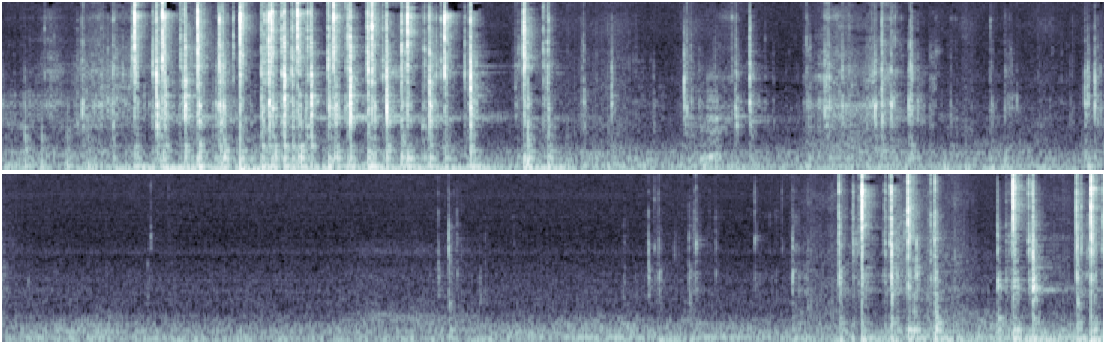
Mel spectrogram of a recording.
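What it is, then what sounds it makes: Plastic mechanical keyboard. Long acrylic nails tap the plastic keycaps of a full-size pink Razer Huntsman mechanical gaming keyboard with RGB backlighting in a typing motion. A dense run of bright, sharp clicks plays for the first few seconds, then thins to scattered taps. After a long near-silent pause, a final quick burst of clicks follows near the end.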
